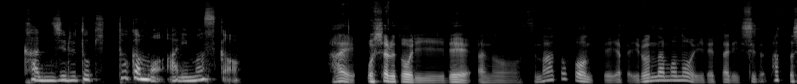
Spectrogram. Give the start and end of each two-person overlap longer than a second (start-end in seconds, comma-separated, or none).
none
